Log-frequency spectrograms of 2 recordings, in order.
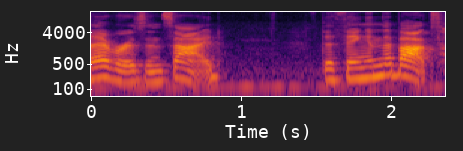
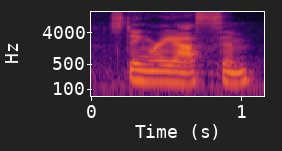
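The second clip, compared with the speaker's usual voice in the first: usual speaking voice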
